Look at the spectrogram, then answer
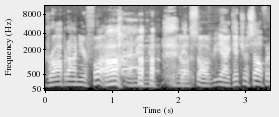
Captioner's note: laughing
